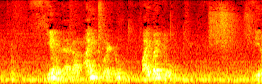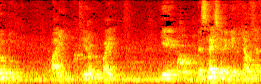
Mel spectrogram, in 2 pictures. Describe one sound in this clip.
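A man speaks clearly, explaining in a steady teaching voice.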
